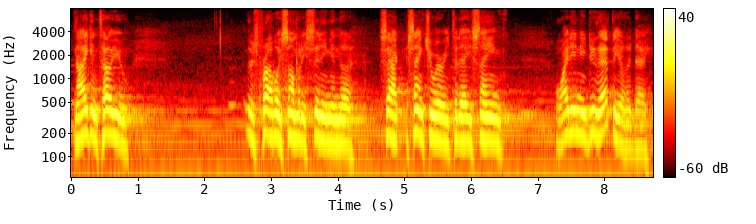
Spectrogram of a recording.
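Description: Speaking at a normal pace with frequent pauses, this older man from Massachusetts delivers a sermon on a big church's sanctuary stage. His slightly high voice carries plain, heartfelt personal testimony over soft music, with long hall reverb around it.

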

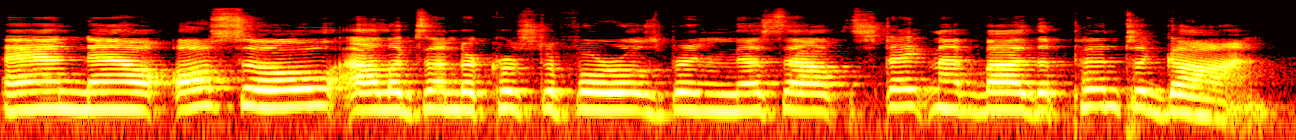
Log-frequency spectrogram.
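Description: A woman hosting her own channel, talking through news commentary on her own, pausing often with fillers and correcting herself as she goes. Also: high voice, steady tone, a bit bright. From United States. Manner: slow, halting, with many "uh" fillers and self-corrections. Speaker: channel host.

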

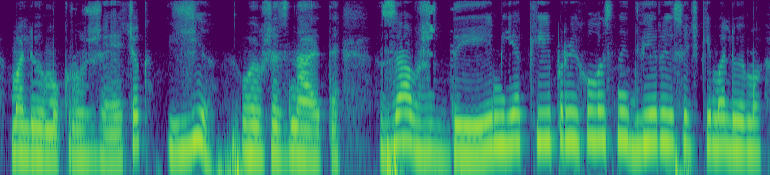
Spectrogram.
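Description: A woman giving a calm, methodical lesson for young children, naming each sound of a word one by one. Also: mid-range voice. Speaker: teacher. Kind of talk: slow, patient children's literacy lesson.

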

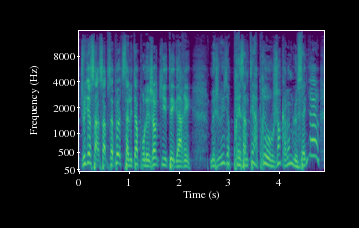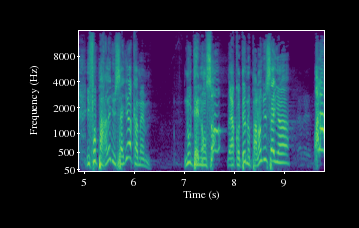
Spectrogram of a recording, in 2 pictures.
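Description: A man preaching a sermon, moving from low, confiding talk to shouted praise. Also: no echo, studio quality.

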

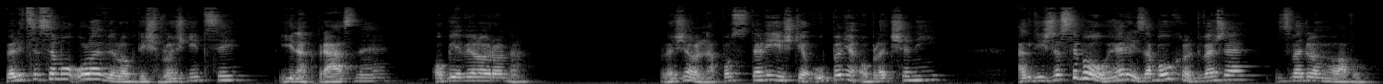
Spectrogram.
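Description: A woman reading a novel aloud with an expressive, animated delivery. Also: low-pitched. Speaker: audiobook reader.

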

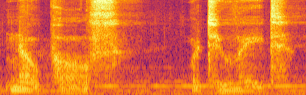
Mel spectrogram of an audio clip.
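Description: A gruff, stoic monster hunter from a fantasy video game, speaking in clipped, flat sentences. The voice sits extremely low and rumbles. Game music plays behind him. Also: male voice, slow. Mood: terse. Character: gruff middle-aged male monster hunter, terse and stoic.

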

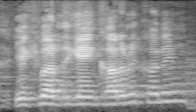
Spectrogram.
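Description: A man's voice: on the high side, natural voice. An actor playing a clownish amateur magician with playful showman patter. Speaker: sitcom character, amateur magician. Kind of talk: sitcom acting.

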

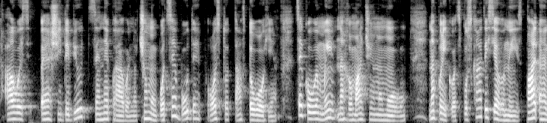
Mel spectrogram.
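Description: A man's voice: mid-range voice, pushed and bright. A young man from Ukraine, a university student, tutoring language by reading test options aloud and explaining each answer step by step. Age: young adult. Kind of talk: test walkthrough lesson.

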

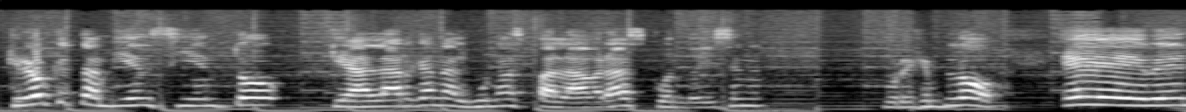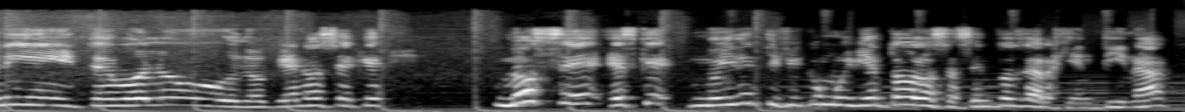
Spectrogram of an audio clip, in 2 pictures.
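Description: A woman's voice: fairly high pitch, expressive, moderate pace, faint music behind. Chatty Mexican woman explaining accents. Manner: chatty, thinking aloud with fillers. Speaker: video host. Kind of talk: casual explanatory commentary.

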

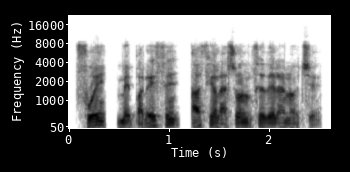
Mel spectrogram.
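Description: A calm, warm-hearted king speaks with measured, reassuring authority in an audiobook. A man reads him in a deep, low voice. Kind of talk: audiobook reading.

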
